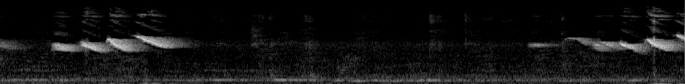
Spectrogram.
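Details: A Green-winged Saltator in Rio de Janeiro, warming up young birds, sings two bursts of rich, slurred whistles, each a quick run of three notes climbing in pitch; a soft low hum sits underneath.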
